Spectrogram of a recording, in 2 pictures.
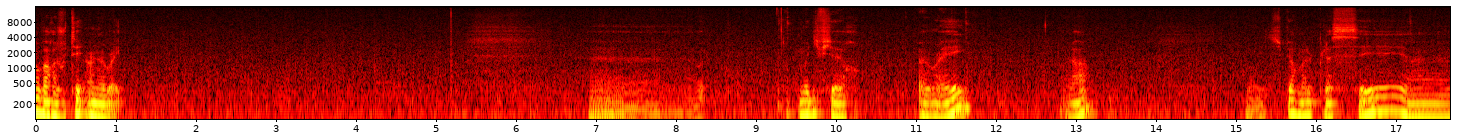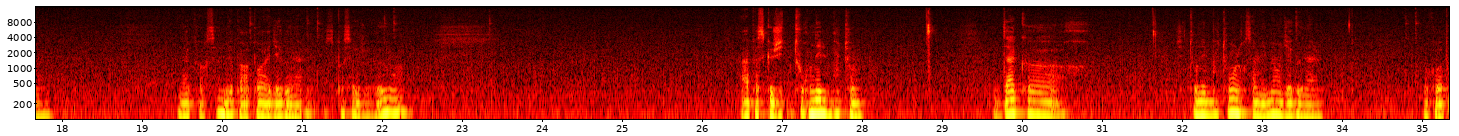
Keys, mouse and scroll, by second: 9.3-19.8 drag, 21.1-29.0 drag, 34.8-35.3 drag.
